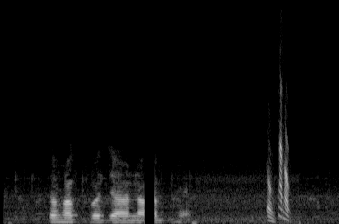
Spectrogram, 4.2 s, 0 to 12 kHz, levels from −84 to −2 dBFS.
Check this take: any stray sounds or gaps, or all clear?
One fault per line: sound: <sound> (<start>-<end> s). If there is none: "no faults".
sound: dropout (1.8-1.9 s)
sound: chirp (3.3-3.7 s)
